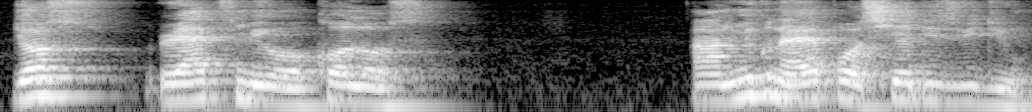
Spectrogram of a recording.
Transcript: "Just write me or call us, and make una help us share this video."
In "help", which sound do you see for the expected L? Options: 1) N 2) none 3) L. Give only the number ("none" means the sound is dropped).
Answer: 2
